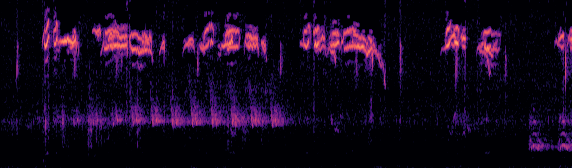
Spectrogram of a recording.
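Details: Northern cardinal nestlings in the nest being fed by their parents: thin, very high chirps in rapid bursts of several notes, with a lower broken note near the end, over faint background hiss.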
